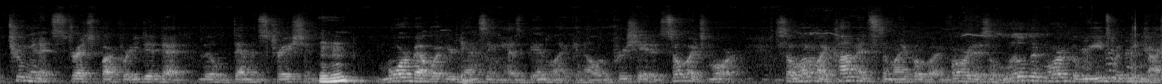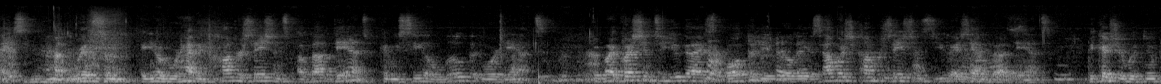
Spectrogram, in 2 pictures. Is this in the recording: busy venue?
yes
